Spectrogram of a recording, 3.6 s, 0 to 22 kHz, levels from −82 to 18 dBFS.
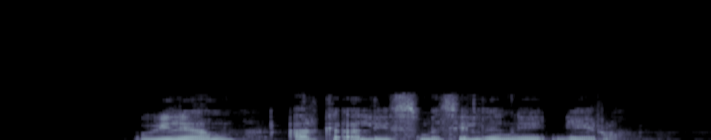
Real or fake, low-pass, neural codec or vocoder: fake; 7.2 kHz; codec, 16 kHz, 8 kbps, FreqCodec, larger model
